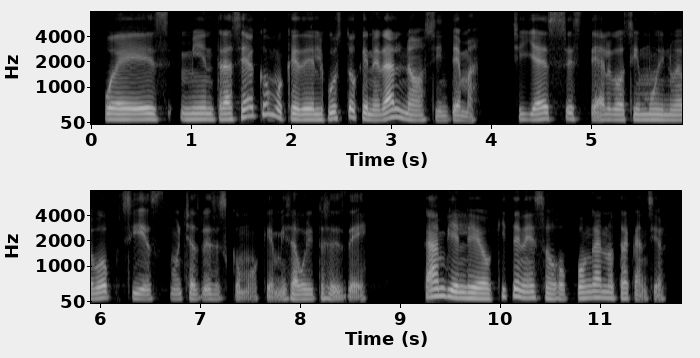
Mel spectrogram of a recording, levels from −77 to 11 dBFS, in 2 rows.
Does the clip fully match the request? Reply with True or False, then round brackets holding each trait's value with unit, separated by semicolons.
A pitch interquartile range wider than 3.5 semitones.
False (2.9 semitones)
